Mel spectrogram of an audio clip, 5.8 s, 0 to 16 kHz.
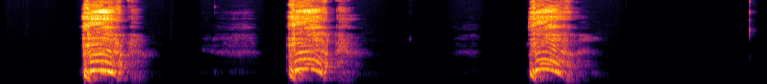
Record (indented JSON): {
  "three_cough_length": "5.8 s",
  "three_cough_amplitude": 32767,
  "three_cough_signal_mean_std_ratio": 0.32,
  "survey_phase": "beta (2021-08-13 to 2022-03-07)",
  "age": "65+",
  "gender": "Male",
  "wearing_mask": "No",
  "symptom_none": true,
  "smoker_status": "Never smoked",
  "respiratory_condition_asthma": false,
  "respiratory_condition_other": false,
  "recruitment_source": "REACT",
  "submission_delay": "2 days",
  "covid_test_result": "Negative",
  "covid_test_method": "RT-qPCR",
  "influenza_a_test_result": "Negative",
  "influenza_b_test_result": "Negative"
}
